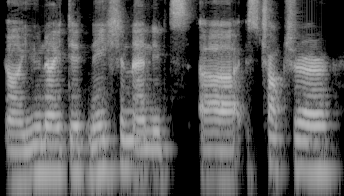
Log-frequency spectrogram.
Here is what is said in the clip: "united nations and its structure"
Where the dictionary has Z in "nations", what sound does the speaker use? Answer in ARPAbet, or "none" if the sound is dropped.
none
